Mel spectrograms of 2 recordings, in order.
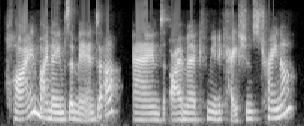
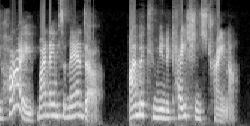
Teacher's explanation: So, you're sounding more confident by not using that rising tone at the end.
